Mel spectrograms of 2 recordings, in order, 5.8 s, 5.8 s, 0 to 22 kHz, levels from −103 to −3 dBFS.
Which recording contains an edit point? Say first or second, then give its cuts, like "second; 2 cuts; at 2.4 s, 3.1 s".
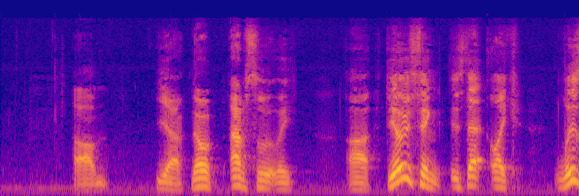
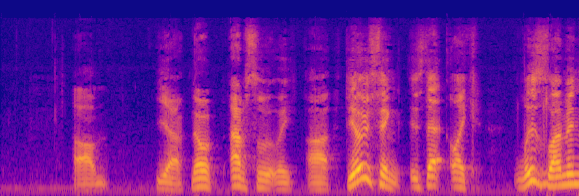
second; 1 cut; at 3.0 s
